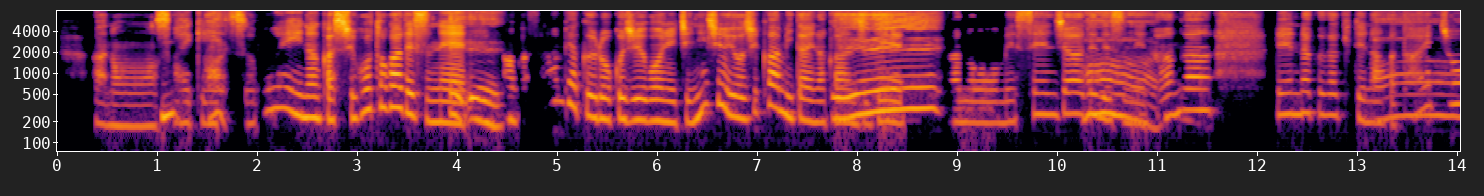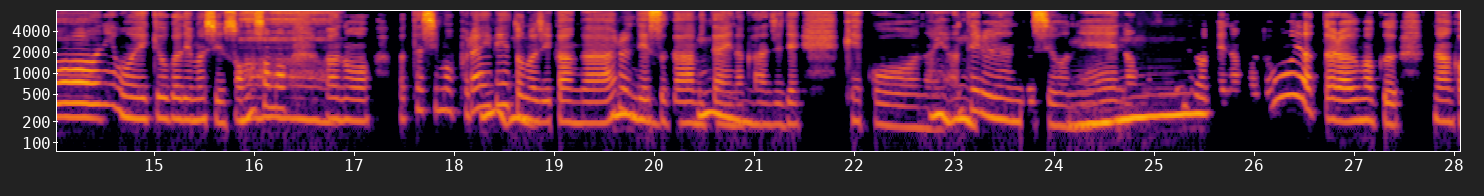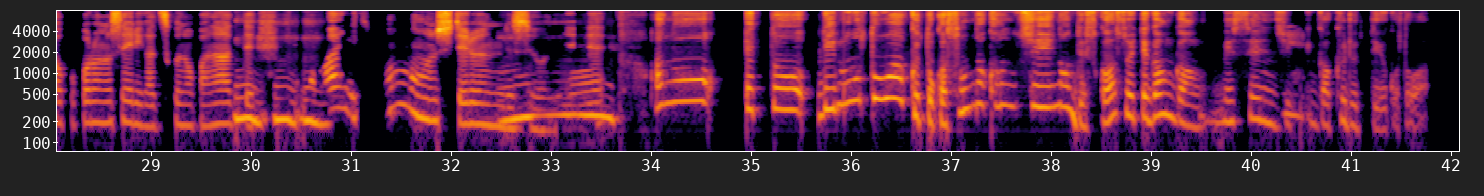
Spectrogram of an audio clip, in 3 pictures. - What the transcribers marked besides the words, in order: surprised: "ええ"; "メッセージ" said as "めっせんじー"
- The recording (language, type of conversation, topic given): Japanese, advice, 家庭と仕事の境界が崩れて休めない毎日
